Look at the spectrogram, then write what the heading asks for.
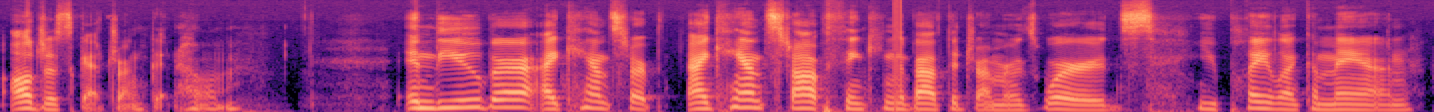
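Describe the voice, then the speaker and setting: A woman's voice: mid-range voice, fairly even intonation, normal speed, a little mellow, no room sound, clean studio sound. A young woman, a bookstore events director, welcoming an audience and then reading her own fiction aloud at a store event.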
